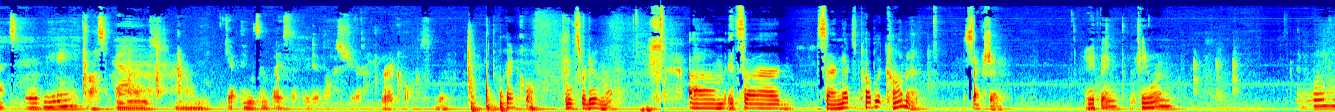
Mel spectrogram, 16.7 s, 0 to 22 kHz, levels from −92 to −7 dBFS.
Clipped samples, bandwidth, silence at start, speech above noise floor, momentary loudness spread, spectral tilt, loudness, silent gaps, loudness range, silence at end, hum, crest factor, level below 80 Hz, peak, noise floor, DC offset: under 0.1%; 17.5 kHz; 0 s; 24 dB; 19 LU; -5 dB/octave; -18 LUFS; none; 7 LU; 0 s; none; 18 dB; -40 dBFS; 0 dBFS; -41 dBFS; under 0.1%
